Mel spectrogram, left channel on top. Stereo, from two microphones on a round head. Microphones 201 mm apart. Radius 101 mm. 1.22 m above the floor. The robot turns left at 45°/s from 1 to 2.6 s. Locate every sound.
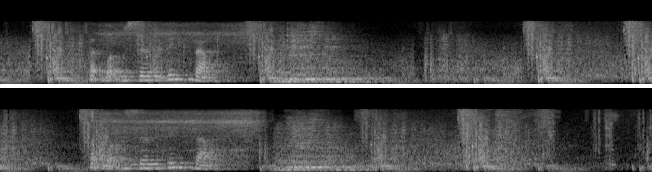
0.9 s a woman speaking: 155° left, 1.2 m; by 2.3 s 95° left, 1.2 m
2.7 s a drawer: 25° left (ahead or behind), 1.8 m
